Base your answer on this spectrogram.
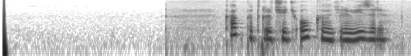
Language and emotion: Russian, neutral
